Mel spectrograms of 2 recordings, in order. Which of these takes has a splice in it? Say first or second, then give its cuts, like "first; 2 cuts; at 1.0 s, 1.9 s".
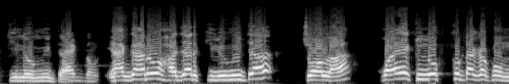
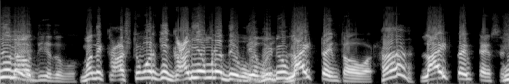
second; 1 cut; at 2.9 s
